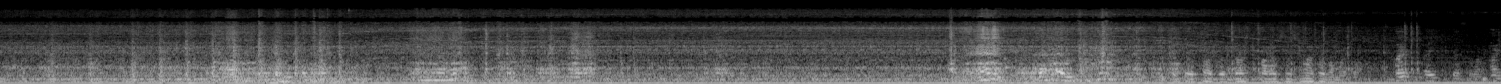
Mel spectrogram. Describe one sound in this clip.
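A drain cleaning cable spins and rattles as it scrapes inside a pipe.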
